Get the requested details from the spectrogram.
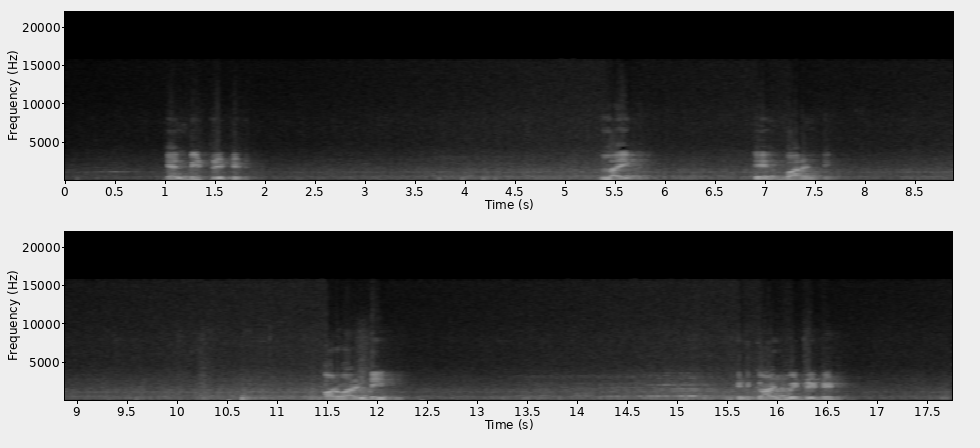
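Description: A man speaks in short bursts, calmly explaining, close by.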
